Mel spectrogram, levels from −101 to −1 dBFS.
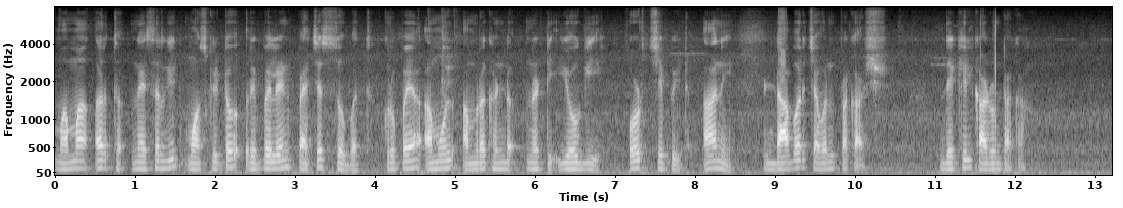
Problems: constant background noise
